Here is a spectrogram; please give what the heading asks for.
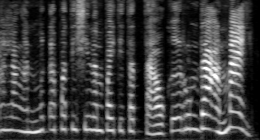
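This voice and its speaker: Bright, cheeky village night-watch member. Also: female voice, high voice, moderate pace, no echo. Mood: scolding. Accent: Ilocano. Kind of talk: comedy radio drama acting.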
